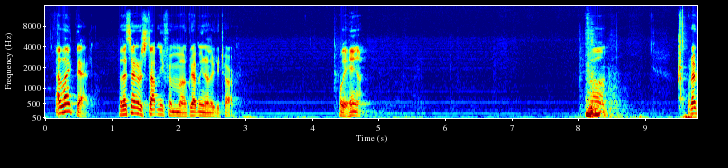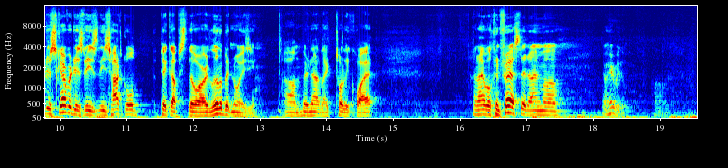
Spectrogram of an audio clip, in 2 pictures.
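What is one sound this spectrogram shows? An electric guitar plays short, bright riffs through an amplifier, with pauses between them.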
